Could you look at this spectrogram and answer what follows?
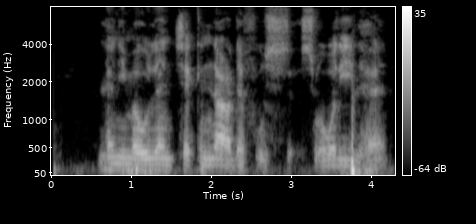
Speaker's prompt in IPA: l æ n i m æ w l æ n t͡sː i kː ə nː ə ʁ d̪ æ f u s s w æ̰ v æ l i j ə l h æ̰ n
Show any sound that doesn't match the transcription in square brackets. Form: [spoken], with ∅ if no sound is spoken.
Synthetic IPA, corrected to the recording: l æ n i m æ w l æ n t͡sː [æ] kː ə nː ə ʁ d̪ æ f u s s w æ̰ [w] æ l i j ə l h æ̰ n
